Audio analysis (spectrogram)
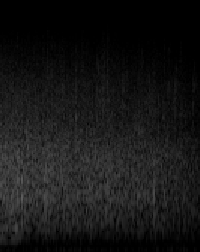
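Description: A church congregation at a Wednesday worship service claps together, a dense, steady wash of hands that begins full and gradually fades toward the end, with no talk over it.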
